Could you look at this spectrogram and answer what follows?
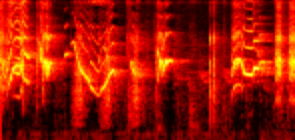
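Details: Short starling song excerpt meant to provoke other birds to sing, with squawky buzzy notes, a clear swooping whistle falling and rising, and harsh scratchy chips.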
